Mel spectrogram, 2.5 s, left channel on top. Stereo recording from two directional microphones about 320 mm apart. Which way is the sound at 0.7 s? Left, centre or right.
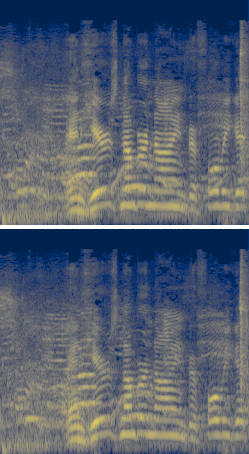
Centre.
